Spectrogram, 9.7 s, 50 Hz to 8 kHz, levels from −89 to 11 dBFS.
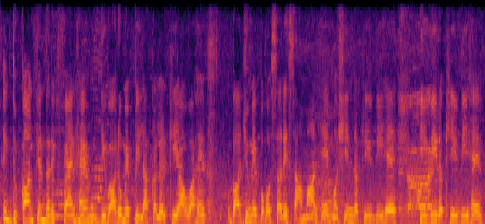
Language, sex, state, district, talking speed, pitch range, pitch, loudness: Hindi, female, Haryana, Rohtak, 175 wpm, 195-215 Hz, 200 Hz, -15 LUFS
